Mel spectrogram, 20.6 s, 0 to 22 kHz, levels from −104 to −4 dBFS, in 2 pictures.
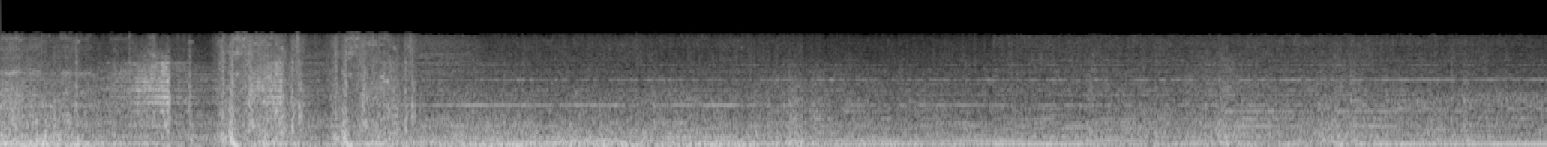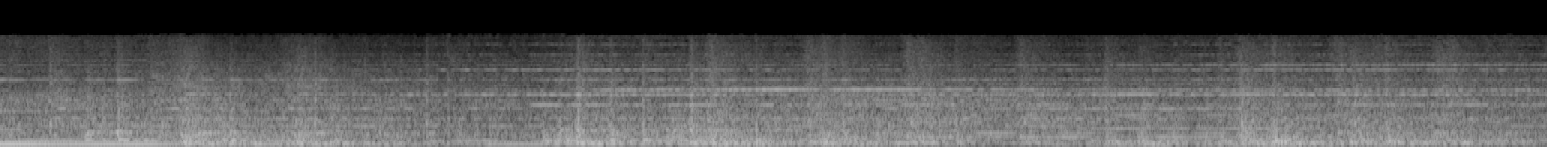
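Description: From start to finish the audio carries a doubled audio track: a second, full-band copy trails the first by roughly 0.7 s at about the same level, so every onset is answered by a dry, uncoloured repeat with no decay. The likely cause is the same signal being captured again through a slower path. On a waveform each transient appears twice at a fixed spacing. A spectrogram shows every event repeated as a matching ghost, both cut off above 8 kHz by the Opus call path.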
